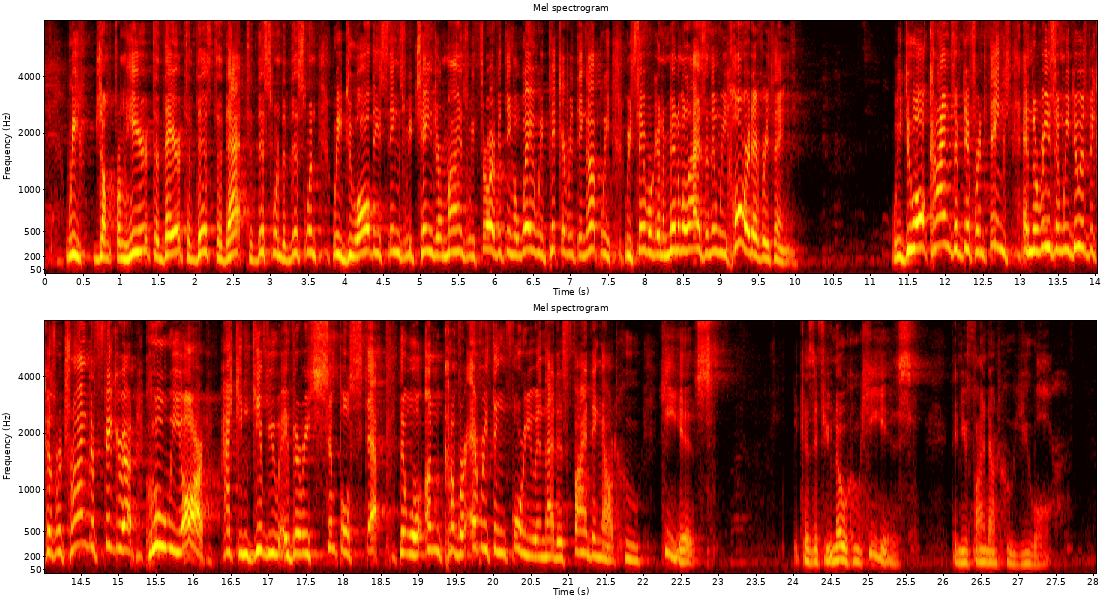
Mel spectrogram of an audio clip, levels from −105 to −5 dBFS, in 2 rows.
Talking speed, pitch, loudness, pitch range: 220 wpm, 230 Hz, -38 LUFS, 165-265 Hz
